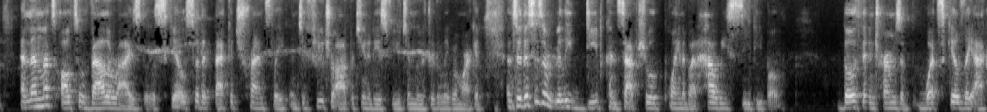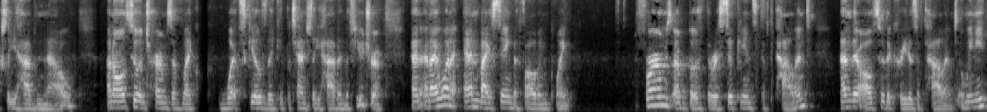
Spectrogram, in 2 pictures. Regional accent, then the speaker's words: Bahamas; moved away as an adult; now in United States; So I grew up in the Bahamas, came from a really large family.

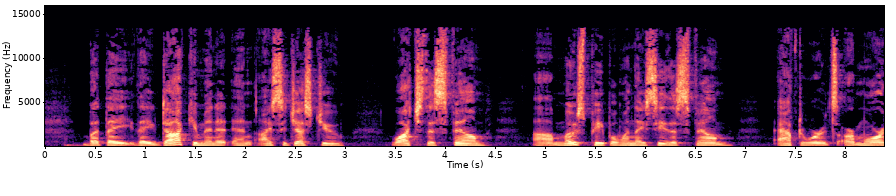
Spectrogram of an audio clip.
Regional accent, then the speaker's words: New York, United States; It almost passed in my home state of New York

